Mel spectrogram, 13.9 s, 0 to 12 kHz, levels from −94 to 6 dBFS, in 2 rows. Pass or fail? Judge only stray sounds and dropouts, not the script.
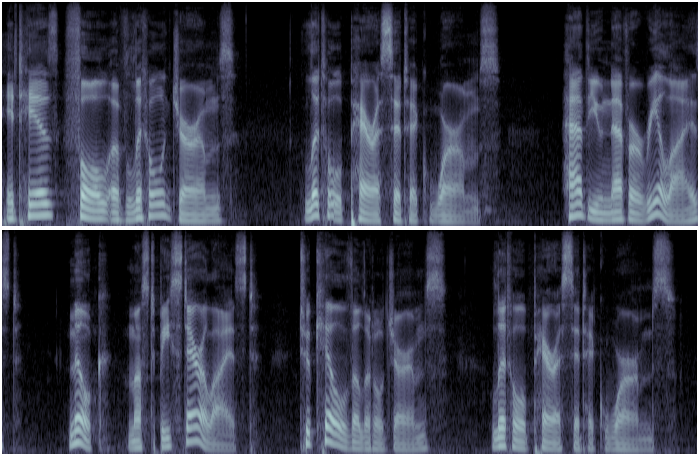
pass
